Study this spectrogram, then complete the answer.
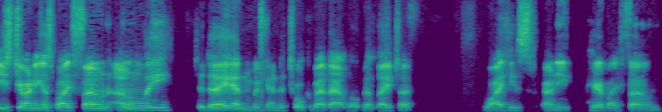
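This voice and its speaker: Against a quiet background, a man with a British accent speaks at medium pitch and a moderate pace. His intonation is fairly even, and the sound is dry and close with no echo. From Britain. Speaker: lawyer, panel moderator. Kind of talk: panel moderation, introductions. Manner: halting, many fillers.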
